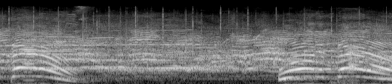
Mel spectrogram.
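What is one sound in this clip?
A young man shouts into a microphone.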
